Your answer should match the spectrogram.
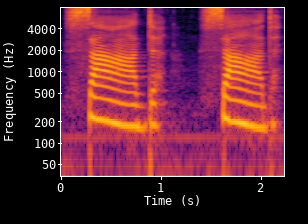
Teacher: sad 这个词呢在英式发法里更倾向于上下开口度比较大的 sad.Sad，它更倾向于靠后发音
